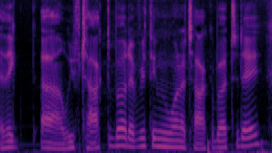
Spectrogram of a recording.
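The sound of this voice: The pace is fast. Pitch varies in an ordinary way. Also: man.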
